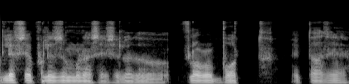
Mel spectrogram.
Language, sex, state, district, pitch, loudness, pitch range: Nagamese, male, Nagaland, Kohima, 85 Hz, -20 LUFS, 80-90 Hz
